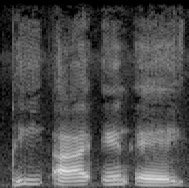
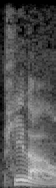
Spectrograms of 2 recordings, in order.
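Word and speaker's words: Piña: My last name is Pina, P-I-N-A, spelled with the tilde over the N. N. So, can you pronounce your last name again? No, it's not Pina, okay, right? No, it's Pina.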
